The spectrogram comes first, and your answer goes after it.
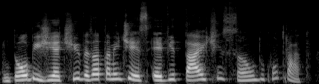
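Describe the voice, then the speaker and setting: A man with a Brazilian Portuguese accent, a law professor giving a recorded lecture, explaining step by step with frequent tag questions and slowing down to pronounce Latin terms. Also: high voice, a little mellow.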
